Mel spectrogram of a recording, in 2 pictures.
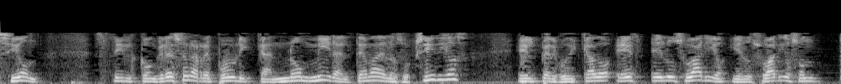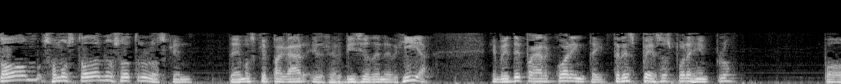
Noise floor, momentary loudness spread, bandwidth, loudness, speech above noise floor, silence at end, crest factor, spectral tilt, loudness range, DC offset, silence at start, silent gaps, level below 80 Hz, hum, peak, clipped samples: -40 dBFS; 9 LU; 4.5 kHz; -13 LUFS; 28 dB; 0 s; 14 dB; -12.5 dB/octave; 1 LU; under 0.1%; 0 s; none; -36 dBFS; none; 0 dBFS; under 0.1%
